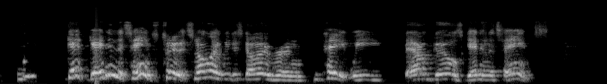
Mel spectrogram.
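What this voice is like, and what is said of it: Australian accent. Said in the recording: “You can't hide your accent when you're over there. ... the Australian accent”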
